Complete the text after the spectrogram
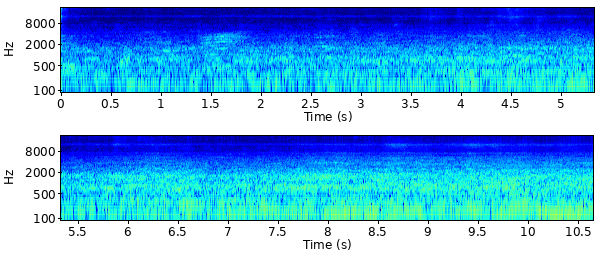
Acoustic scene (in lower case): residential area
